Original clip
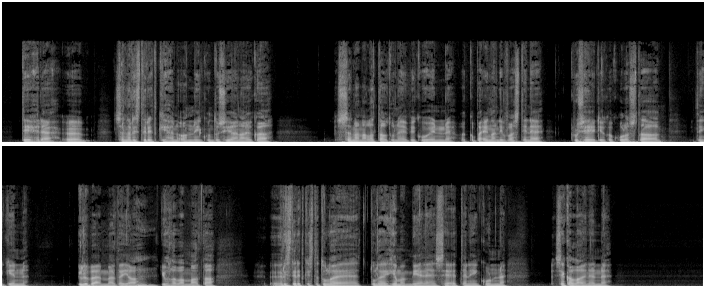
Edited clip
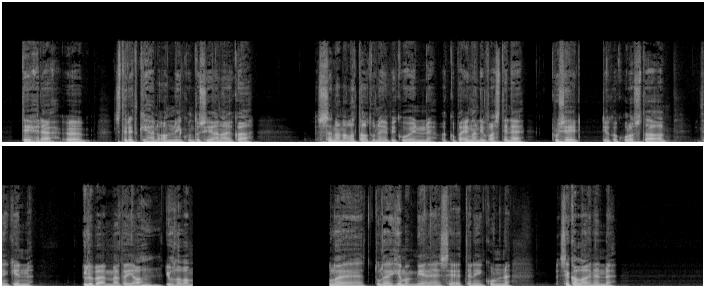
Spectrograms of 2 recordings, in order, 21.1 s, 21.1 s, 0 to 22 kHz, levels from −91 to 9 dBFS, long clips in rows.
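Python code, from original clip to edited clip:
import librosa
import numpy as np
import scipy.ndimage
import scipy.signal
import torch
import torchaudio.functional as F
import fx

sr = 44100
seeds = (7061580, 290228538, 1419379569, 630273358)

y = fx.edit(x, sr, fx.cut(start_s=1.74, length_s=0.29),
    fx.insert_room_tone(at_s=8.94, length_s=0.36),
    fx.silence(start_s=13.31, length_s=2.06), tone=tone)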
